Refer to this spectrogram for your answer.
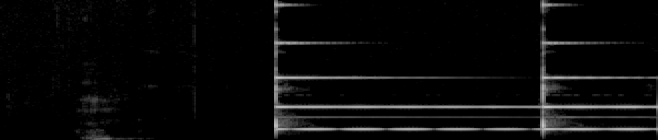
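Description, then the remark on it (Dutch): A gong is struck twice, each hit ringing out with a bright metallic tone and a long, shimmering sustain that pulses slowly; a short, soft vocal sound comes before the first strike. “Inderdaad, als je de bel hoort, hè, van, hè, dan slaat u tweemaal op de gong.”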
